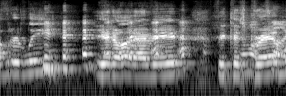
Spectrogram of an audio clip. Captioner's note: laughing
